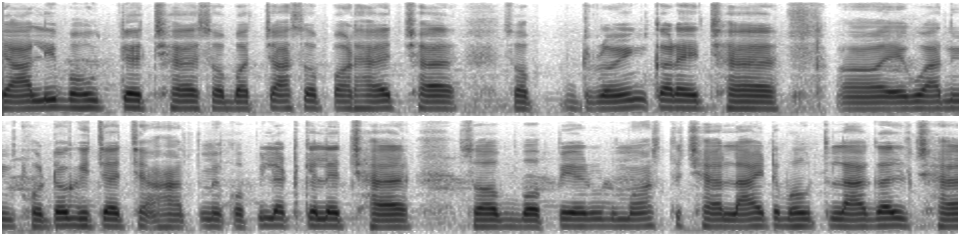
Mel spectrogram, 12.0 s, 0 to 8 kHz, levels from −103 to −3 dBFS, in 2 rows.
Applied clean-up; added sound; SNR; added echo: none; none; none; none.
